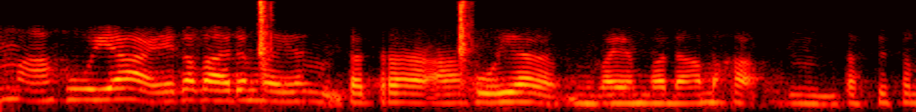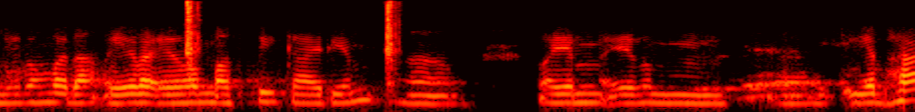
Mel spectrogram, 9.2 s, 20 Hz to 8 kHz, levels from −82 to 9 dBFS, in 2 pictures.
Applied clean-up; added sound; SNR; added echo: none; Clock; 4 dB; none.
